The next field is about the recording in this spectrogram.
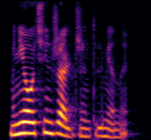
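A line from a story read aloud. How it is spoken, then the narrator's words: Calm. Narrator (Russian): сказал он спокойно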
